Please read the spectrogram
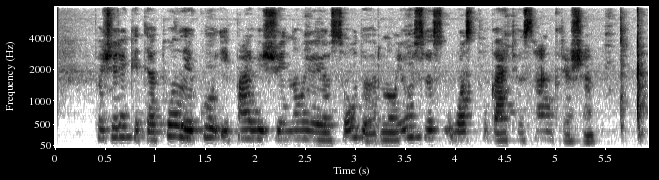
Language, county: Lithuanian, Vilnius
